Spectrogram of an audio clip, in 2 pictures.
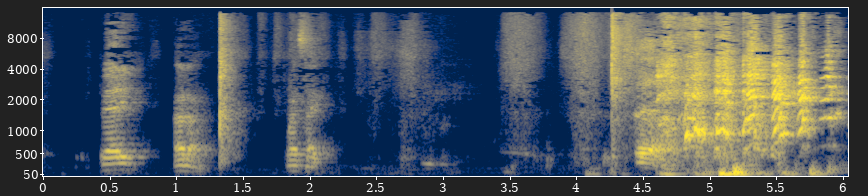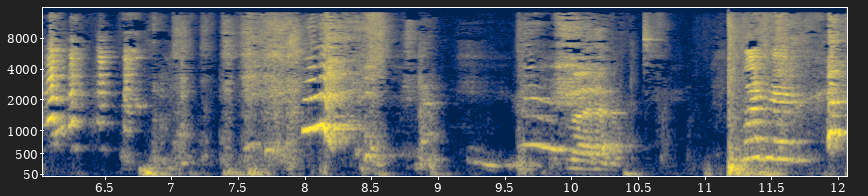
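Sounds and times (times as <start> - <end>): people laughing loudly: 4.5 - 8.8.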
